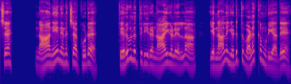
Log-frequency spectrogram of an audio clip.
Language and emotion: Tamil, sad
